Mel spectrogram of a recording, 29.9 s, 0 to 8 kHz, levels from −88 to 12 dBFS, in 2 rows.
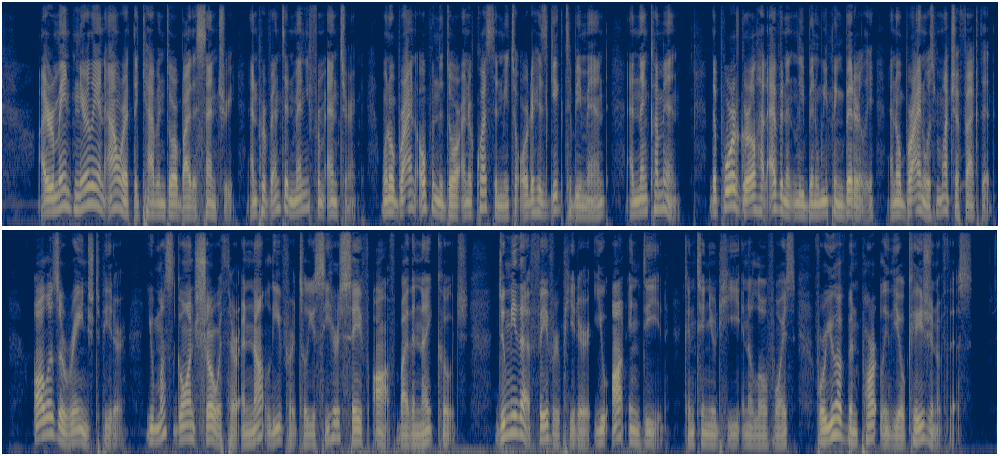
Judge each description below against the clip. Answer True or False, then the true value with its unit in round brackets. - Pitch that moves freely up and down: True (6.4 semitones)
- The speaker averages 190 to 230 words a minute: True (195 wpm)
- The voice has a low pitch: True (115 Hz)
